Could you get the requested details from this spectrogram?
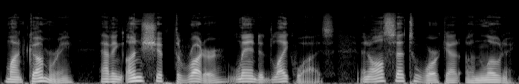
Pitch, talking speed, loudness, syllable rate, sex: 115 Hz, 160 wpm, -20 LUFS, 6.0 syllables/s, male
